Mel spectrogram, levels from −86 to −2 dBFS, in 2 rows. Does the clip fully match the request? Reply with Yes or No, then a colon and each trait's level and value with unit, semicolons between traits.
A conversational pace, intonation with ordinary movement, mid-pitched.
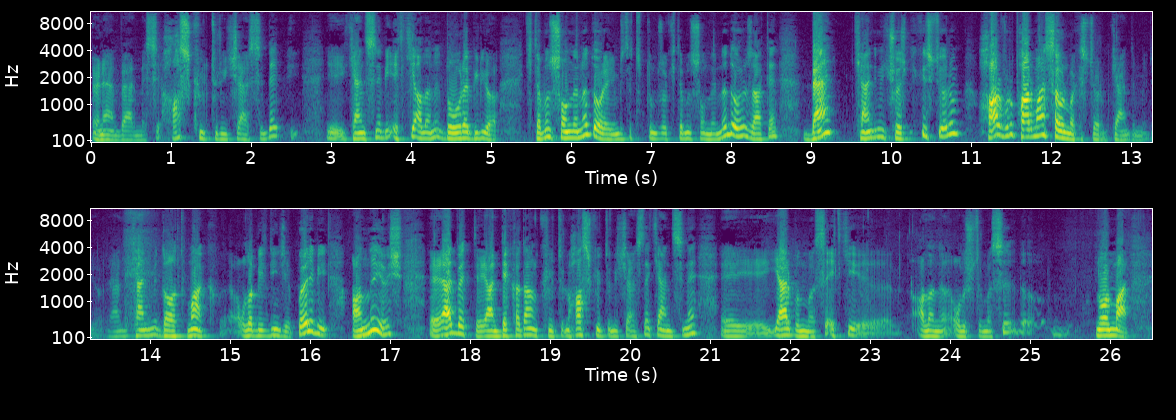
Yes: average, 120 wpm; average, 3.8 semitones; medium, 145 Hz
